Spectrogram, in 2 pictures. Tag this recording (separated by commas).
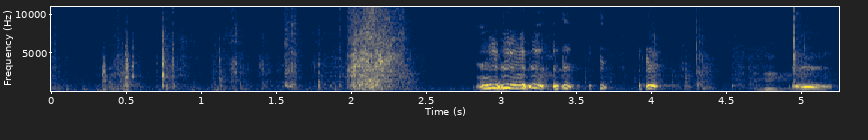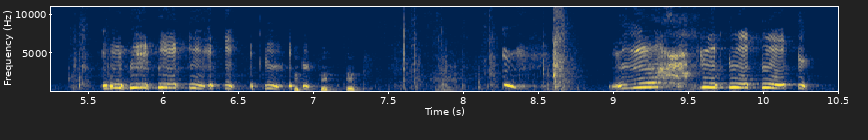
baby laughter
